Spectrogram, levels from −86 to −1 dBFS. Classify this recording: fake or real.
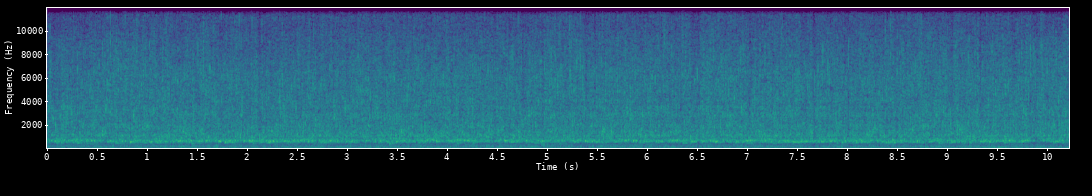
real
